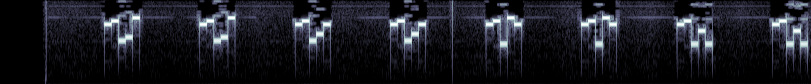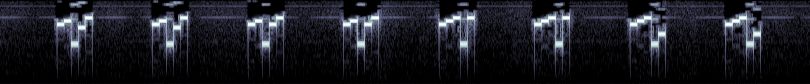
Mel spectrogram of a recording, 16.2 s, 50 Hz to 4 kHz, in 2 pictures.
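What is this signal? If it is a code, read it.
Five-tone selective call (ZVEI), heard as quick runs of five tones, tones of about 70 ms. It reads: 89340 89340 89358 89358 89208 89262 89262 89270 89270 89280 89280 89020 89020 89025 89025
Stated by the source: ZVEI five-tone selective call 89333 received by SDR.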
